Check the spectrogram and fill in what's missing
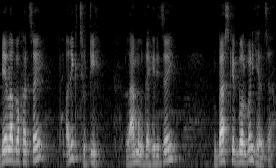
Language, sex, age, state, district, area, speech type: Nepali, male, 45-60, West Bengal, Darjeeling, rural, spontaneous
